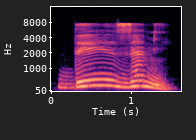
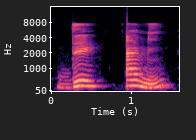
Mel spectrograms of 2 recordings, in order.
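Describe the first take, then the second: First: A z sound links the two words together. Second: The two words are said without a linking z sound. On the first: The speaker calls it right. "on utilise la liaison, donc pour bien prononcer, on va dire" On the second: The speaker calls it wrong. "On ne dit pas des amis, mais l'on utilise la liaison"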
